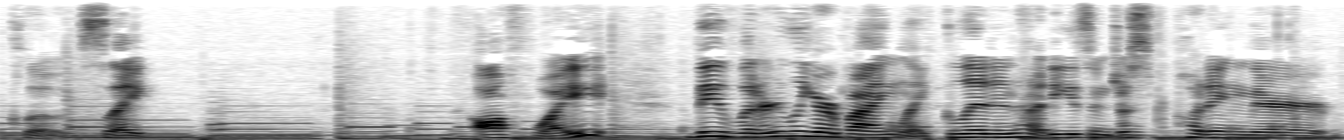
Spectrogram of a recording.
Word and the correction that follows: Gildan: I think it's Gildan. – Or Gildan, yeah, they're Gildan hoodies.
